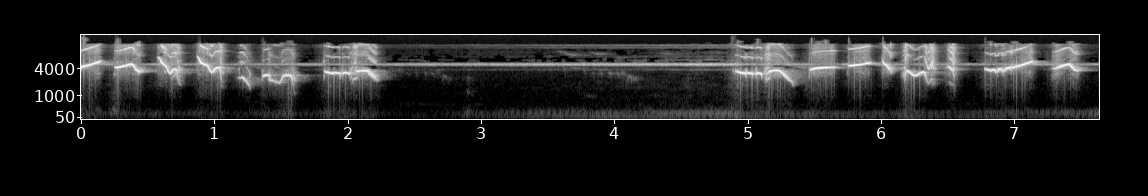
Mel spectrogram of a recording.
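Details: Fighting song of a White-rumped shama lure bird, used to train caged birds: two bursts of loud, varied whistles, swoops and trills separated by a pause of several seconds, over an unbroken high-pitched steady tone.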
